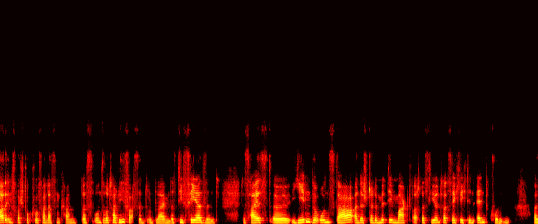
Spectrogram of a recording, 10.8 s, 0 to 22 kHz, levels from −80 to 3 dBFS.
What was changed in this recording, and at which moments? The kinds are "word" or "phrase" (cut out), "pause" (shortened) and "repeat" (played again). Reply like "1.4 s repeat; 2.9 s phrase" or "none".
2.6 s word; 6.2 s phrase; 8.2 s phrase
